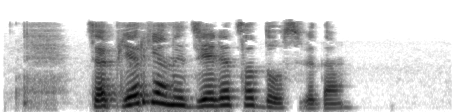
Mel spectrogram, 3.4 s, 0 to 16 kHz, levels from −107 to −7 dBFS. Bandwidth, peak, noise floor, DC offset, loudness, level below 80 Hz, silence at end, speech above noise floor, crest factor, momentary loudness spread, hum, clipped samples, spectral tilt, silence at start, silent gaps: 7.8 kHz; -2 dBFS; -84 dBFS; under 0.1%; -17 LUFS; -64 dBFS; 0.85 s; 69 dB; 16 dB; 15 LU; none; under 0.1%; -5 dB/octave; 0.7 s; none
